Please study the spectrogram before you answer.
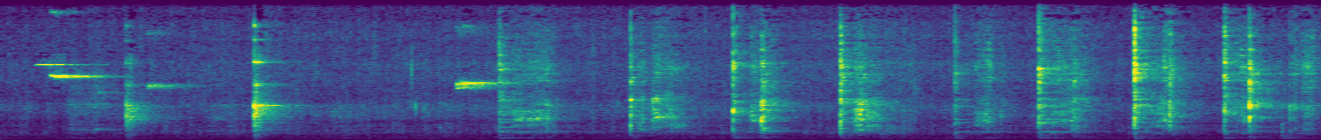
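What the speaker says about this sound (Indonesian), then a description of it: "Kita matangkan dulu bumbunya sampai harum, tercium, sampai menyusut." A spoon stirs and scrapes a sizzling blended spice paste for Indonesian gulai in a pan, giving repeated rhythmic scraping strokes over a soft continuous fry, fairly close and with no talking.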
